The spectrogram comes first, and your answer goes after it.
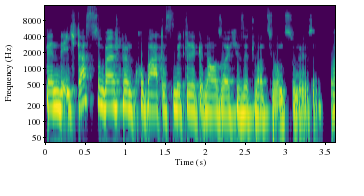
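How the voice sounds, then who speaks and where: A woman with an unremarkable speaking voice, at a fairly quick pace. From Brandenburg, eastern Germany. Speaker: sports TV presenter. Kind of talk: podcast discussion.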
